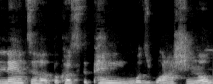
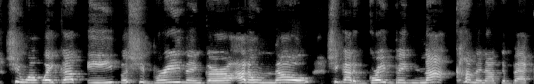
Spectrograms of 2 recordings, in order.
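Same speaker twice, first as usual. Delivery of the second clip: higher-pitched, anxious report; worried woman; 6 semitones higher than usual. Acted. Woman telling Eve how badly Naomi is hurt, anxious. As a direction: tell the bad news in worried, raised pitch.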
